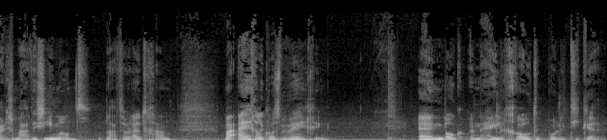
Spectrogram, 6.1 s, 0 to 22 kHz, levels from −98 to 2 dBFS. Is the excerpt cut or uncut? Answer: cut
